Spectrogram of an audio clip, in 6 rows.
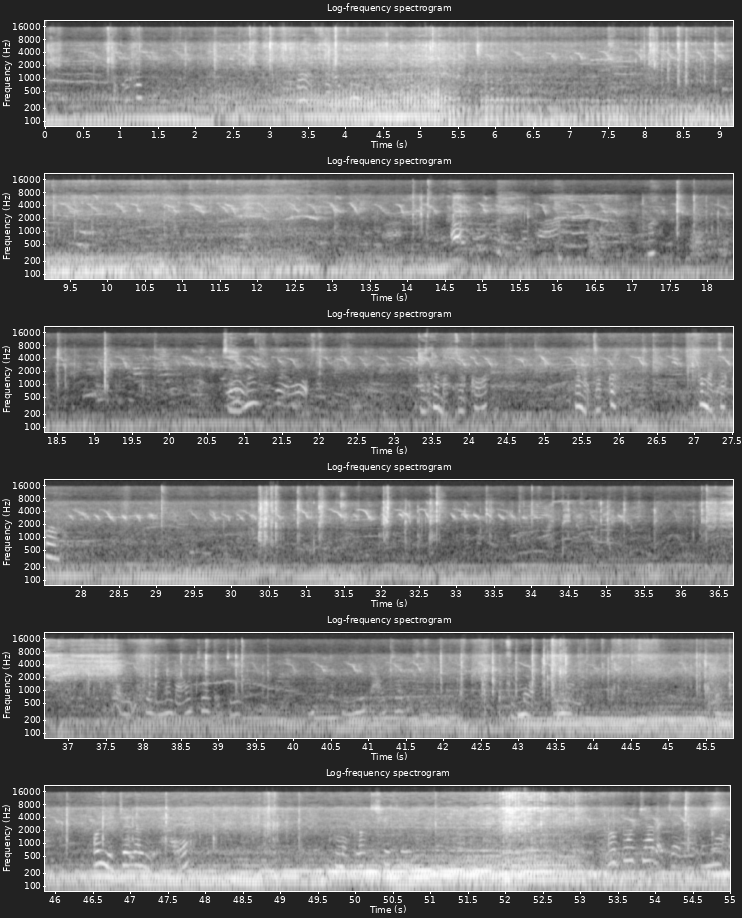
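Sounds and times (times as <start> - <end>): birds chirping: 0.0 - 55.0
engine humming: 0.0 - 55.0.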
